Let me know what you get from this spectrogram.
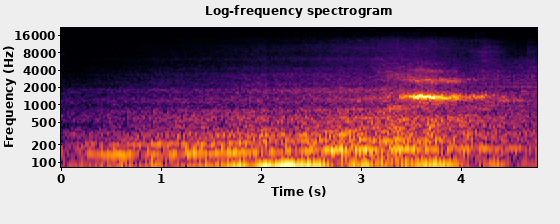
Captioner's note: engine rumbling; tires screeching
